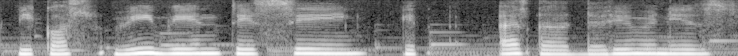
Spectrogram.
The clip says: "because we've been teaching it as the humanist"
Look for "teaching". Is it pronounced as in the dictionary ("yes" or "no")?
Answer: no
